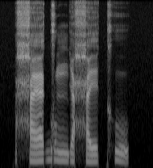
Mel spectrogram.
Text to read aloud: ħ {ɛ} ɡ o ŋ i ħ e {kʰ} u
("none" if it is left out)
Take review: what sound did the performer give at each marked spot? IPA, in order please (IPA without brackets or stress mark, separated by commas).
æ, kʰ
